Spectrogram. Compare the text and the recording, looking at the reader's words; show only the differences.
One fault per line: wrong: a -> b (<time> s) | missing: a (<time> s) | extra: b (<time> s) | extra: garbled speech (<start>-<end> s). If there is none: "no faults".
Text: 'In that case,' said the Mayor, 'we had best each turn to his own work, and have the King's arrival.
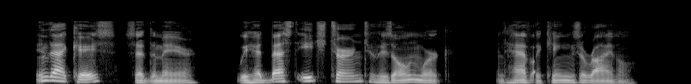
no faults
